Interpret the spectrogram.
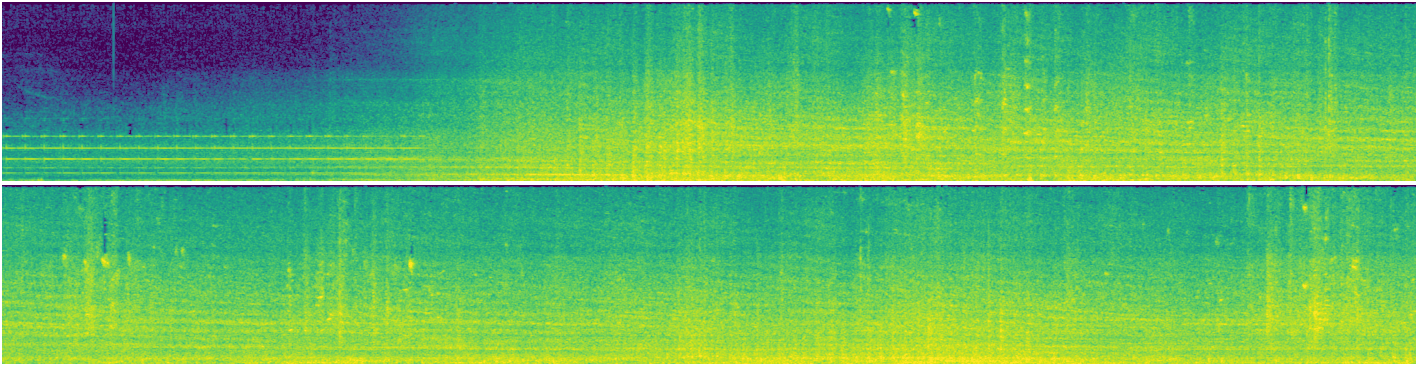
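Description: A level-crossing warning bell rings steadily for the first few seconds. Then a long freight train of boxcars and gas tank cars arrives and passes close by, loud and continuous, its wheels clattering rhythmically over the rail joints and the crossing.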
